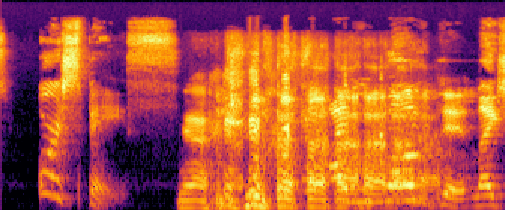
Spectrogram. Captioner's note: everybody laughing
